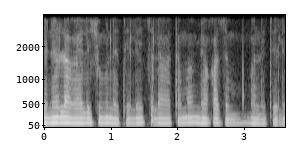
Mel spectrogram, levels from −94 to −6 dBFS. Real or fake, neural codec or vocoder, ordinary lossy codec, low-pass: real; none; none; 3.6 kHz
